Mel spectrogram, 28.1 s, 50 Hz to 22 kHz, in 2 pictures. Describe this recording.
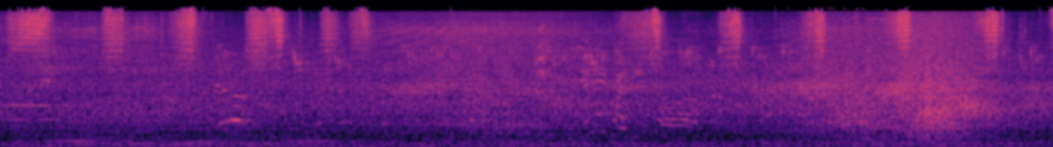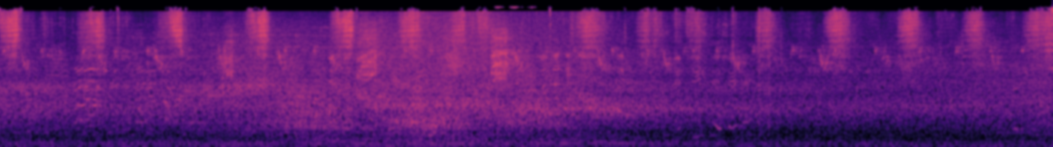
Recorded with a pair of DPA4060s and a Marantz PMD661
